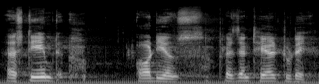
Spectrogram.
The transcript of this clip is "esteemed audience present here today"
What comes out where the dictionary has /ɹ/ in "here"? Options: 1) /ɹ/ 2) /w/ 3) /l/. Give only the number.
3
